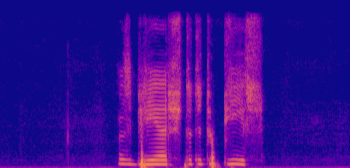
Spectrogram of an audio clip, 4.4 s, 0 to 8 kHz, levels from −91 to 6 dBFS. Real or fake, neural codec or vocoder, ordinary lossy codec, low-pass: fake; codec, 44.1 kHz, 3.4 kbps, Pupu-Codec; none; 7.2 kHz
